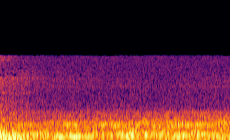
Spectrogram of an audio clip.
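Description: A deep, sustained thunder rumble rolls steadily throughout, low and heavy with no sharp crack, holding a fairly loud, even level from start to finish with no voices.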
